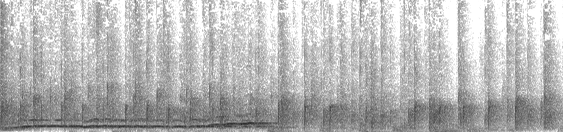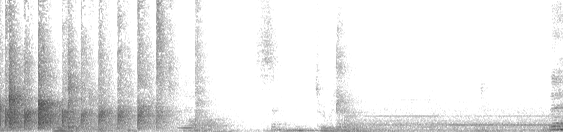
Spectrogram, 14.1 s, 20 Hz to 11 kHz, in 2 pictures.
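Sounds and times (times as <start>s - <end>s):
audience applause welcoming a guest: 0.0s - 9.2s.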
